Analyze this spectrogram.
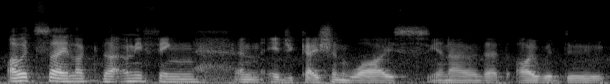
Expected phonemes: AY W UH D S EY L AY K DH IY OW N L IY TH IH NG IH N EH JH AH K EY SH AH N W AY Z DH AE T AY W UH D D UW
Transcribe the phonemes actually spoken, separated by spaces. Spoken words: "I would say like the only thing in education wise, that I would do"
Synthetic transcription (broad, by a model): AY W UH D S EY L AY K DH IY OW N L IY TH IH NG IH N EH JH AH K EY SH AH N W AY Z DH AE T AY W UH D D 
